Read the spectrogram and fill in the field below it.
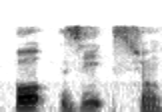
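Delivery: "position" slowly split as po-zi-sion; syllable by syllable. Shown as a demonstration. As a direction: dictate "position" in three separate, emphatic syllables. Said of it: "Première syllabe po".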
